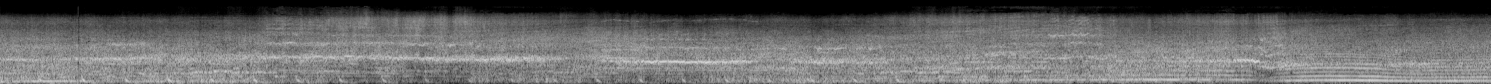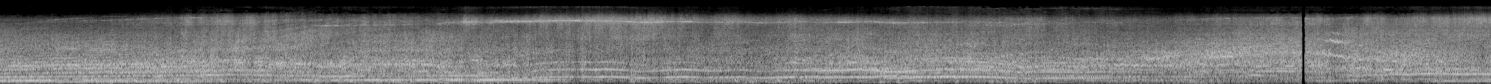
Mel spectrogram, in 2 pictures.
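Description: Drift car engines running at high revs, their pitch swinging up and down again and again as the throttle is worked through the slide, with tyres squealing and skidding.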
